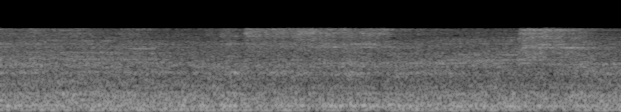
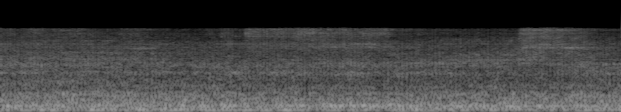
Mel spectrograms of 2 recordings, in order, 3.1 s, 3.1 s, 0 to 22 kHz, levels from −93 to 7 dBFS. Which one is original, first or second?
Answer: first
